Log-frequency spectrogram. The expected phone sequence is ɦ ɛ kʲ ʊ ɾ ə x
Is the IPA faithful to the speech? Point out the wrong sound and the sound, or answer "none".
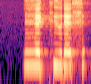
ə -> ɛ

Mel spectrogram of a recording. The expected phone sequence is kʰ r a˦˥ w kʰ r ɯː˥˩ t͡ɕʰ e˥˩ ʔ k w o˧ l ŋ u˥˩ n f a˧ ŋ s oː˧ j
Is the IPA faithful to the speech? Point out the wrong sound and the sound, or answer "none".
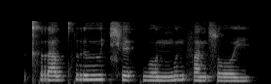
l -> n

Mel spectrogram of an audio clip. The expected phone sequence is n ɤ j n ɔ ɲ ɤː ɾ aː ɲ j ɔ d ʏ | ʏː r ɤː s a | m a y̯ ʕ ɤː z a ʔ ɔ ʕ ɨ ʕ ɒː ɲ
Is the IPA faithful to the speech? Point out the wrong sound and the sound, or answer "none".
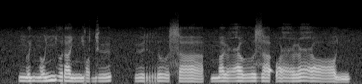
ɨ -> ʏ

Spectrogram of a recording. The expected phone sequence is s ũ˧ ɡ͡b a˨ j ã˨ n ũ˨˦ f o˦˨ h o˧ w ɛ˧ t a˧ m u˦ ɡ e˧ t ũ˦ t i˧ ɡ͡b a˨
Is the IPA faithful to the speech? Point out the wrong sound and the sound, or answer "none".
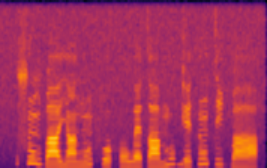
none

